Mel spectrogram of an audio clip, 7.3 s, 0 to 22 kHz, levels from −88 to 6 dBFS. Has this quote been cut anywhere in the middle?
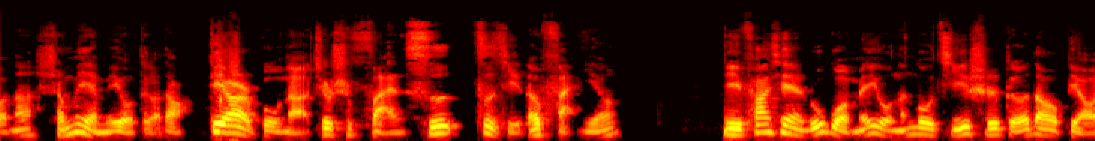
yes; 1 cut; at 1.3 s

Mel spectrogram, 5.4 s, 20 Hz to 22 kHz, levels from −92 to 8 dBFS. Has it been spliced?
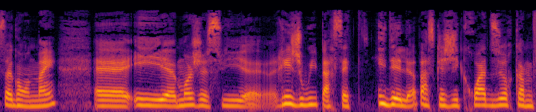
no; 0 cuts

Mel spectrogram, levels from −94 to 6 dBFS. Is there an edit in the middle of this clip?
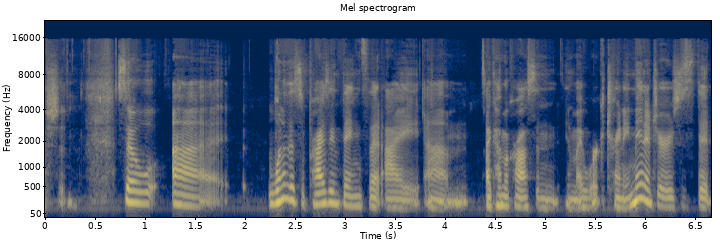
no; 0 cuts

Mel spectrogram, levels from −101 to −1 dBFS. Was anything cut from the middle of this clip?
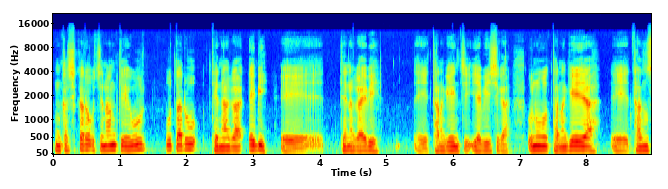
yes; 2 cuts; at 3.3 s, 7.1 s

